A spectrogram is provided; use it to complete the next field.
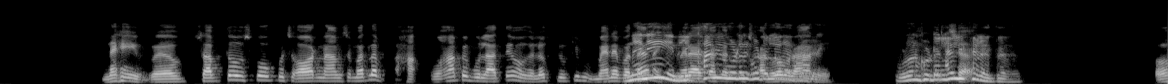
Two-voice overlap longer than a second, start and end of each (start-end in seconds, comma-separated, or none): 6.3-8.2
